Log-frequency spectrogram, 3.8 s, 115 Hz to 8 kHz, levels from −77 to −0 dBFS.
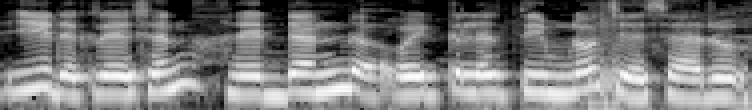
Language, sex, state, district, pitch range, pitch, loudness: Telugu, female, Andhra Pradesh, Annamaya, 215-240 Hz, 225 Hz, -12 LUFS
